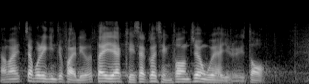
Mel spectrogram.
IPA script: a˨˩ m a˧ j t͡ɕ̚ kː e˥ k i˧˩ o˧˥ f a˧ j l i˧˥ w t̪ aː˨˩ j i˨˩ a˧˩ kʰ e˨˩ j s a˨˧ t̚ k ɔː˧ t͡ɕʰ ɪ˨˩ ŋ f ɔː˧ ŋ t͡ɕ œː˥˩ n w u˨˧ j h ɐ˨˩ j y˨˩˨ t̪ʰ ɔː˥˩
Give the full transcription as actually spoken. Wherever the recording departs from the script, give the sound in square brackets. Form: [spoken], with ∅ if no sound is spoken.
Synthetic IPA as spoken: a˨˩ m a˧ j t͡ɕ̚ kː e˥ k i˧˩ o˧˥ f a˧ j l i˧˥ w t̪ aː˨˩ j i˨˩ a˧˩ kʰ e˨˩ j s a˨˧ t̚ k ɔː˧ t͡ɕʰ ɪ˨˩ ŋ f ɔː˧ ŋ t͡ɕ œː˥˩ [ŋ] w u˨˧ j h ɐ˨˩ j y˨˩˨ [t̪] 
